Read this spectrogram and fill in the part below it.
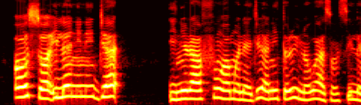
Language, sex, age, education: Yoruba, female, 30-45, tertiary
